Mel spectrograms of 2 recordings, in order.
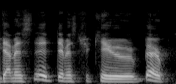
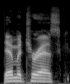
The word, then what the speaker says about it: Dimitrescu: It made me sad, like Lady Dimitrescu. Dimitrescu. Will's our expert. How do you say it, Will? Dami Mommy. You know what? She's Dami Mommy.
